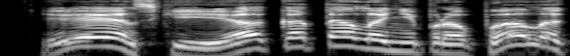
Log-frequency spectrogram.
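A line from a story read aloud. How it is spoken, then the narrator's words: Shout with a laugh. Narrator (Russian): крикнул и хохотнул с крылечка районный гость, председатель охотсоюза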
